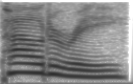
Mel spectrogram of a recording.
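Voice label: "powdery", us English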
